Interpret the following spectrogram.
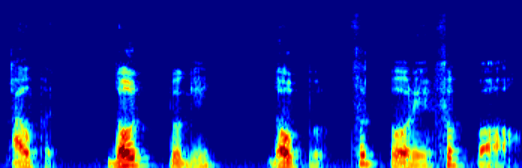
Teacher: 트 사운드가 트 음소가 프 음소로 바뀌어요.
